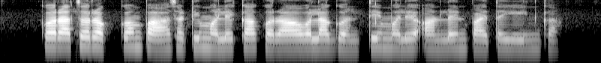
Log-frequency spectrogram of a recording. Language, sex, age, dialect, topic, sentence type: Marathi, female, 25-30, Varhadi, banking, question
